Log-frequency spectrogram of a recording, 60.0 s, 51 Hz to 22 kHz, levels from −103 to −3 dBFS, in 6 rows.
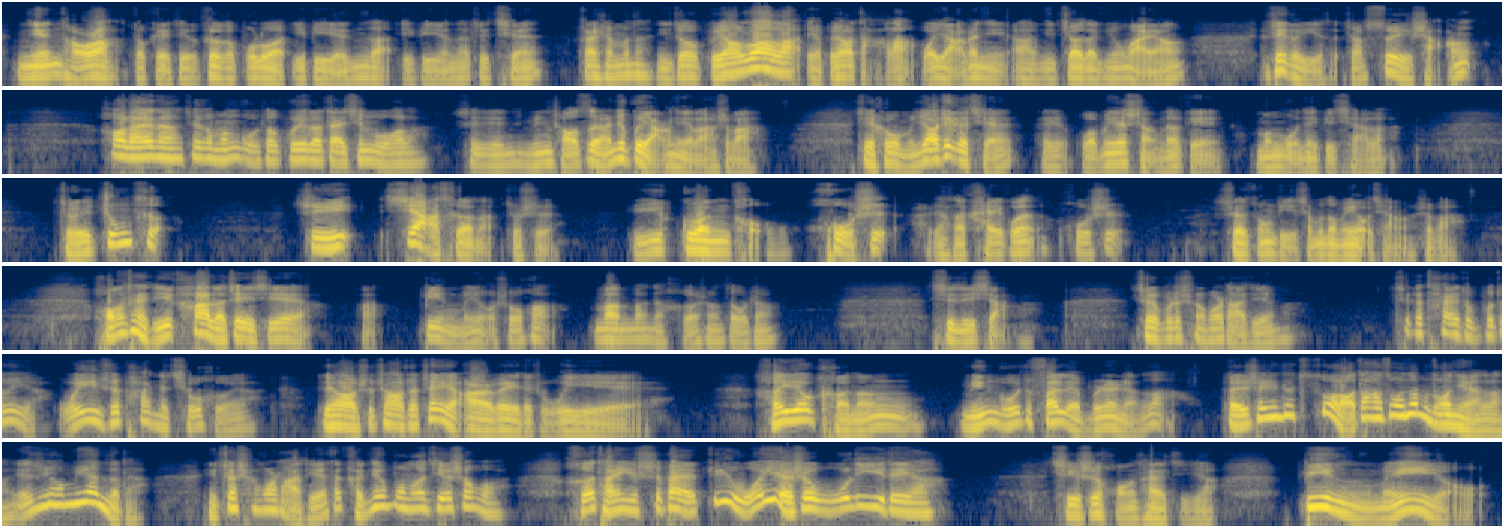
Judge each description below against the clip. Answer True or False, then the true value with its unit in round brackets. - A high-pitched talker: False (120 Hz)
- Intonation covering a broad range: True (8.2 semitones)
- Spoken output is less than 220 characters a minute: False (265 characters per minute)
